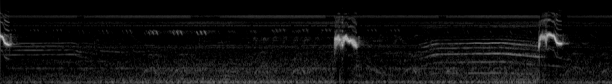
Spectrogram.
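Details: A female bird, kept in a cage and singing each morning, gives two loud hooked chirps about two seconds apart. Softer drawn-out calls from distant birds and a constant high electronic tone sit behind them.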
